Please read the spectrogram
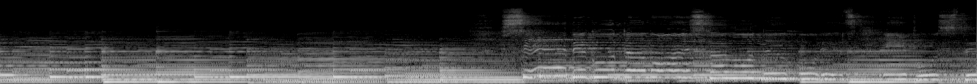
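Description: Kawai ES6 digital piano playing a slow run of sustained chords. About halfway through, a woman's voice comes in singing over it.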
